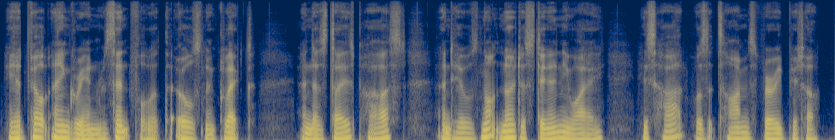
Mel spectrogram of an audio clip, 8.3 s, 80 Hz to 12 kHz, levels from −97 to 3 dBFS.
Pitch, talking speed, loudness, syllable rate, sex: 105 Hz, 210 wpm, -20 LUFS, 5.7 syllables/s, male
